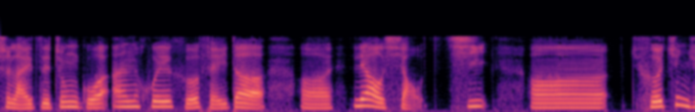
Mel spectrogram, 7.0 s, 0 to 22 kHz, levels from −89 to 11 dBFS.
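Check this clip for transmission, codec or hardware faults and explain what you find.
Nothing turns up on a listen here; the speech holds together the whole way with nothing worth flagging.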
